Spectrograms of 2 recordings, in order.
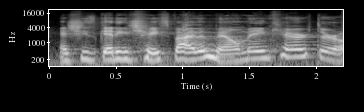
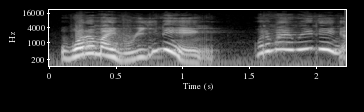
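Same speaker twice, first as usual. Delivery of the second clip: high squeal of disbelief; appalled disbelief; 12 semitones higher, 5 dB louder than usual. Real, not acted. Reviewer reacting to werewolf scent description, appalled. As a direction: repeat it higher, louder, incredulous.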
